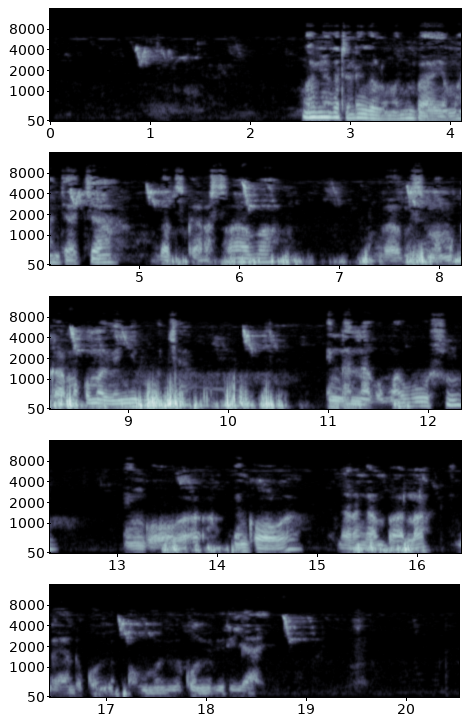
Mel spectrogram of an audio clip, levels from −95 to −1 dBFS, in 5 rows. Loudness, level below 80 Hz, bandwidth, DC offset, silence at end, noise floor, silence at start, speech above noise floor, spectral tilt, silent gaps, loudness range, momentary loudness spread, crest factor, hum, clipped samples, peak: -25 LUFS; -54 dBFS; 9.2 kHz; under 0.1%; 1.65 s; -77 dBFS; 0.85 s; 53 dB; -5.5 dB/octave; none; 10 LU; 18 LU; 26 dB; none; under 0.1%; 0 dBFS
